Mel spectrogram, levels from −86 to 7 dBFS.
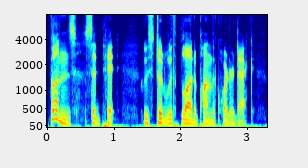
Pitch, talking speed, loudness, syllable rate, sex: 115 Hz, 200 wpm, -22 LUFS, 5.0 syllables/s, male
